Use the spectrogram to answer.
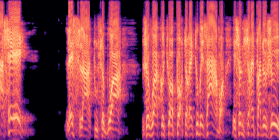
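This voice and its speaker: A man's loud, creaky, high-pitched put-on character voice at a moderate pace, with long, frequent pauses. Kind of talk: folk tale acting. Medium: read story. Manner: loud, blustering.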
